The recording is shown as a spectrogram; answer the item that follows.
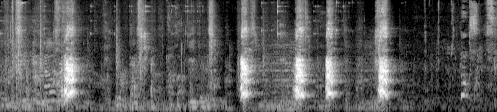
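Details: Poodle barking indoors, a domestic dog in a home recording: sharp single barks, about five spaced over several seconds with uneven gaps, and people talking in the background.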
